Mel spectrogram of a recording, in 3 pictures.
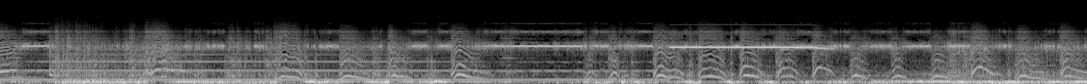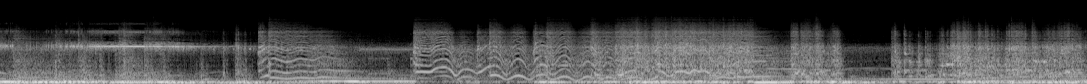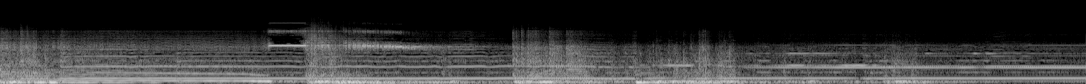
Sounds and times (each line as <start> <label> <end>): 0.0 feedback 32.6
0.0 Smashing guitars 14.4
15.0 Smashing guitars 22.7
24.8 Smashing guitars 29.9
